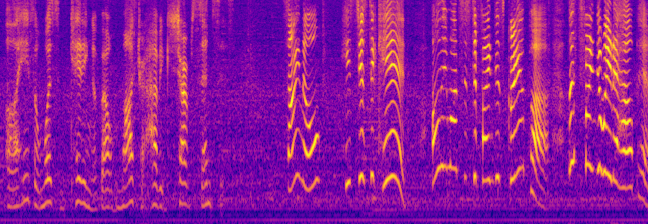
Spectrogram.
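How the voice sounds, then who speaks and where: Someone uses a put-on character voice at a moderate pace over loud background noise. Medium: game stream.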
